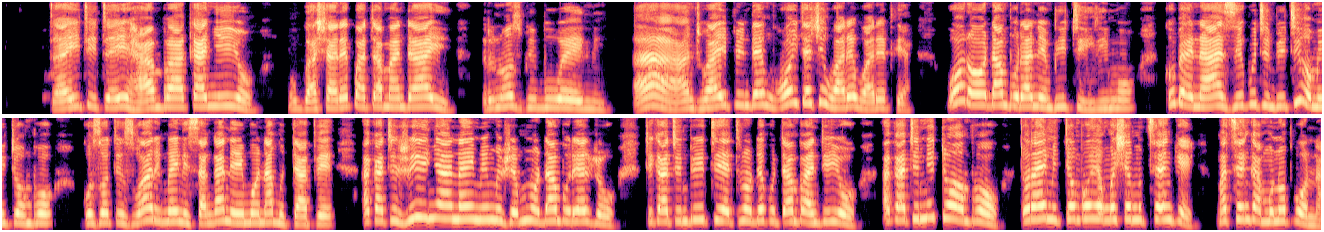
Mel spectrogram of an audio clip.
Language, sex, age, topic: Ndau, female, 36-49, health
